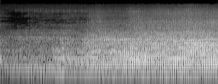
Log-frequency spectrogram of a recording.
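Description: A motor vehicle passing on the street, its engine note building up over the first second and then holding loud and steady.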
